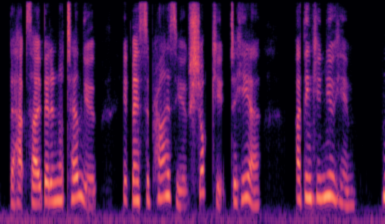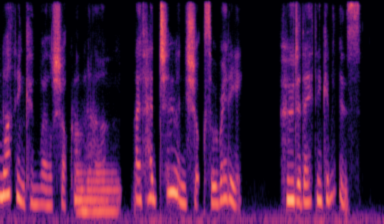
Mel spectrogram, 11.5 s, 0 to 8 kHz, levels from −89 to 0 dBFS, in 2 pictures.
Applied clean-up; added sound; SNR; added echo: neural diffusion model UNIVERSE++.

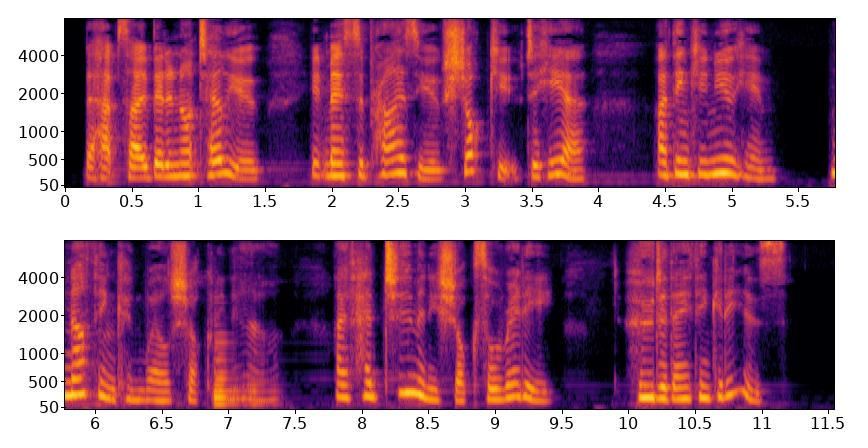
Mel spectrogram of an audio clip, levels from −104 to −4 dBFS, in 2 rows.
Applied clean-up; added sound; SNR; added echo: neural mask model DeepFilterNet 3.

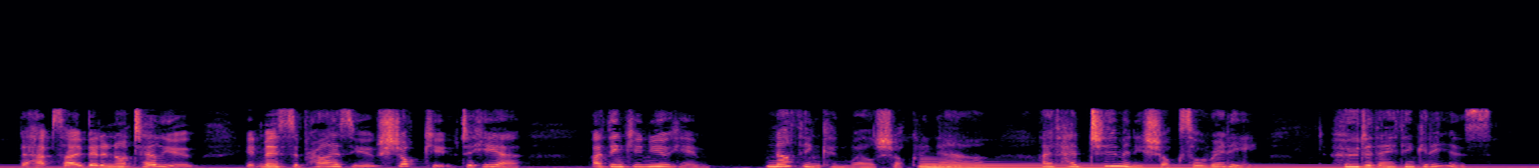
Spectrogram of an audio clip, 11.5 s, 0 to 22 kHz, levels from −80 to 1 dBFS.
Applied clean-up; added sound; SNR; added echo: none; Harp; 7 dB; none.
